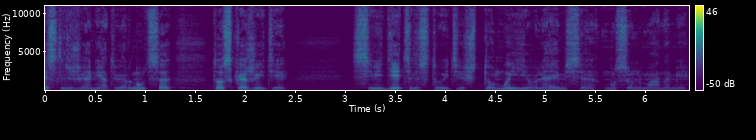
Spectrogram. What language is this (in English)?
Russian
